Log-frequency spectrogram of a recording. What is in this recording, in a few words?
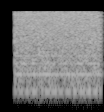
122 725MHz, scanner radio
